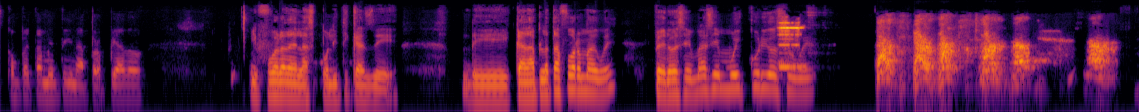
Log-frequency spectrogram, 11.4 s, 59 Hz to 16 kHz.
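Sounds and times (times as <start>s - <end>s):
speech: 0.2s - 1.7s, 2.3s - 8.2s
dog barking: 8.8s - 11.3s.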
